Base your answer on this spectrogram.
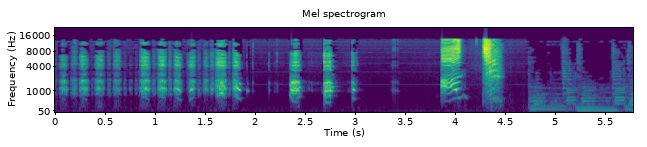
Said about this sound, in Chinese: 两个怪物突然被喷嚏声给惊醒了。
